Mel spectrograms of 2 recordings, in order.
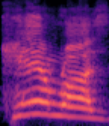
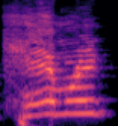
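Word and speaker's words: Cam'ron: bad angie levette spelled camron's name wrong she called the cameron when you call cam ron cameron that just goes to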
